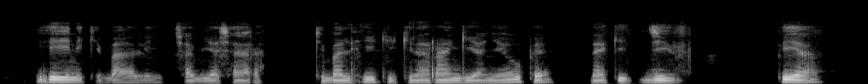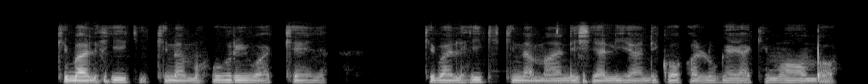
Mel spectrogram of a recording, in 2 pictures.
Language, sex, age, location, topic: Swahili, male, 18-24, Kisii, finance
